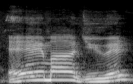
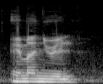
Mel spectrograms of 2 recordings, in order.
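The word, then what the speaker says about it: Emmanuel: 분들 따라 주셨으면 좋겠는데 입모양은 우 입모양은 우하고 쭉 뺀 다음에 소리는이라고 내셔야 돼요 그러니까 유 유요 소리입니다 에마누엘 티 이게 프랑스인들을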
